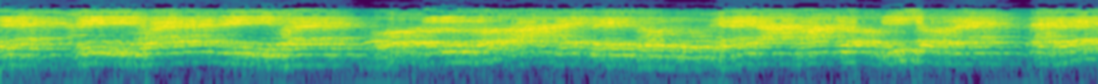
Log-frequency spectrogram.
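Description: Congregation of Buddhist lay devotees chanting together in unison, many voices holding long, steady phrases with brief breaks between them.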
